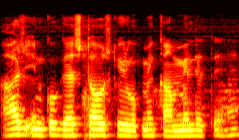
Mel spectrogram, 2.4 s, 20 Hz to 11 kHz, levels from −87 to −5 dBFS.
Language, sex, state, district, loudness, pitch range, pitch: Hindi, male, Rajasthan, Jaipur, -18 LUFS, 130-140 Hz, 135 Hz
